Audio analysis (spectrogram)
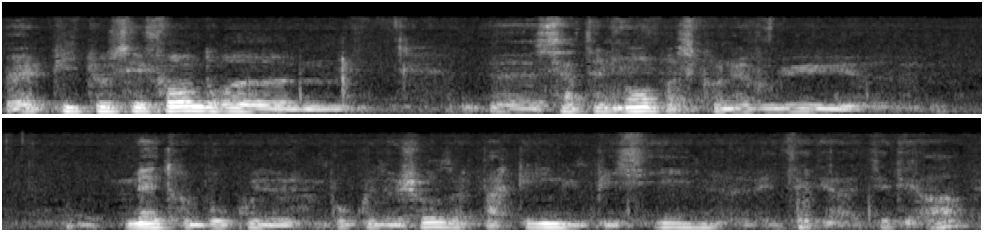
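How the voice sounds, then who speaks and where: Older male interviewee, Spanish native, hesitant delivery, very dark timbre, roomy echo. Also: mid-range voice, steady tone, slight background noise. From Algeria. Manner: hesitant, halting with many fillers and restarts. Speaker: architect guest.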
